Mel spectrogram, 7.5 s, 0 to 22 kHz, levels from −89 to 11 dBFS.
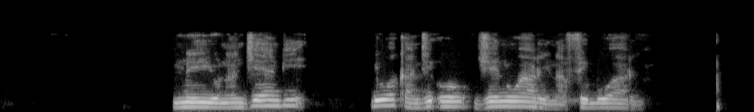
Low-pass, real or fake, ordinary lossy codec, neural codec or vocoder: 7.2 kHz; real; Opus, 32 kbps; none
